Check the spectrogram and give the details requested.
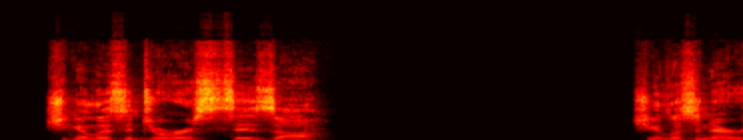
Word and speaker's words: SZA: and it spelled Sza Siza. So I'm being I asked her if like oh is is she a new member of the Wuang? Huh? What? It's spelled like Rizza but it's Siza.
